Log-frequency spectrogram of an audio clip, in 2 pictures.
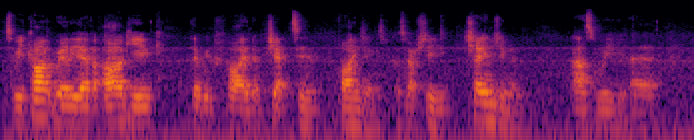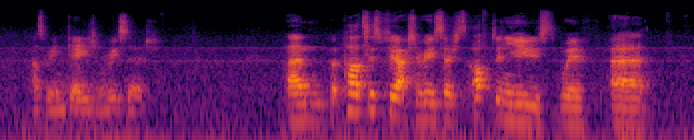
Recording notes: speaks at SRHE Student Experience Network Event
